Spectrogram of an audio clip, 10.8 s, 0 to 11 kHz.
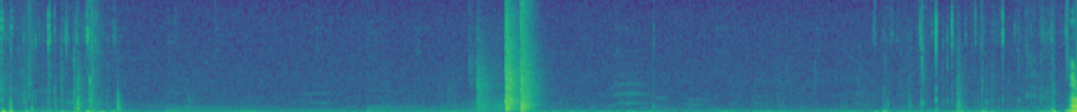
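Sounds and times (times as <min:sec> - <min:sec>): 
faint low hum: 0:00.0 - 0:10.7
back door being opened: 0:04.5 - 0:06.5.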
